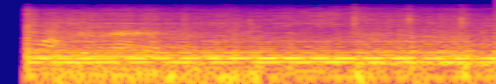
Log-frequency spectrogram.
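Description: Live metal band through an outdoor stage PA: a sustained distorted guitar chord rings steadily over a rumbling low end, with crowd voices.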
